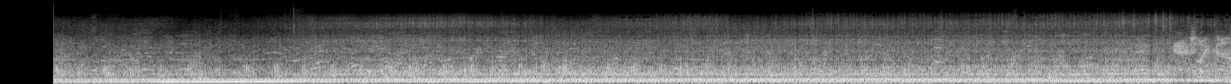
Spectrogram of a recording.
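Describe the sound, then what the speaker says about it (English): Big tractor pull engines with large turbochargers at an OSTPA truck and tractor pull in Oak Harbor, Ohio, a loud sustained droning roar with a low steady pitch running the whole clip. "those big engines are running those big turbochargers as they get hot"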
